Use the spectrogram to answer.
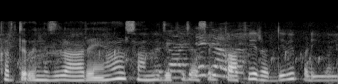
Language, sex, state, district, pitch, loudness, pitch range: Hindi, female, Chandigarh, Chandigarh, 205 Hz, -18 LUFS, 190-220 Hz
